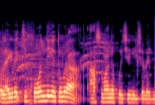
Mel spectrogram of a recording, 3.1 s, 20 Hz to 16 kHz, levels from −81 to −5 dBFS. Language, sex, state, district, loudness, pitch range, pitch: Bengali, male, West Bengal, Purulia, -13 LUFS, 130-160 Hz, 140 Hz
